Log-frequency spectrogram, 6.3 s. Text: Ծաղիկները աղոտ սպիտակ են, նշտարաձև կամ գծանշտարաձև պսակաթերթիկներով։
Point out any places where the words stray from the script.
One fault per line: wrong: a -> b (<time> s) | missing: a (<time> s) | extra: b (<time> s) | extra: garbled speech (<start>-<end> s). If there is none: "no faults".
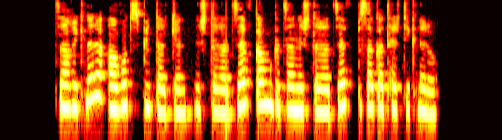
no faults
